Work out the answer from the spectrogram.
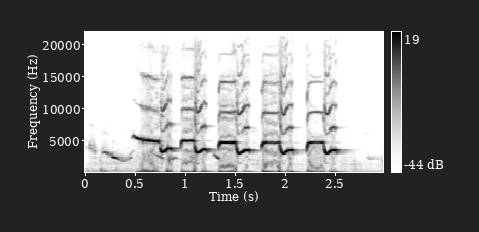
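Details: Nias hill myna, tame bird in full song used as training audio to prompt other birds, giving five loud ringing whistled phrases, each dropping sharply in pitch with a clattering edge, about every half second.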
